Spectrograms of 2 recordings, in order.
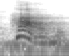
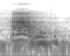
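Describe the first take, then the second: First: "have" said as the student heard it; a lower, reduced "have". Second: "have" said low, without the H, as "av"; "have" softened to "av"; reduced have. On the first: Teacher repeating the word the student thought she heard. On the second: Teacher showing how "have" really sounds in the clip. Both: Shown as a demonstration. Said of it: "not actually have".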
